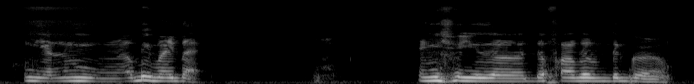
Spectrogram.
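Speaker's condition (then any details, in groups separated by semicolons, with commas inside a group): Cerebral palsy; cannot walk, uses wheelchair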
